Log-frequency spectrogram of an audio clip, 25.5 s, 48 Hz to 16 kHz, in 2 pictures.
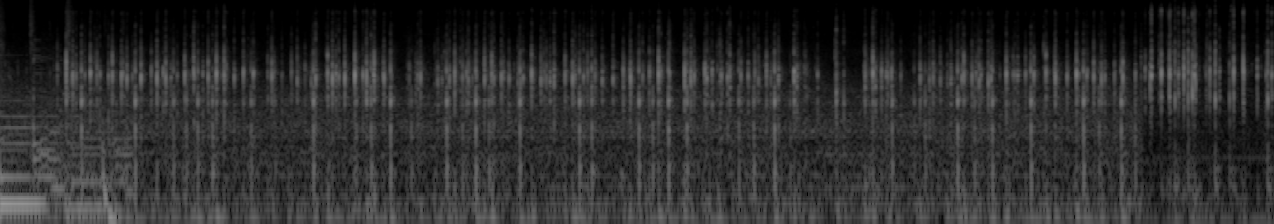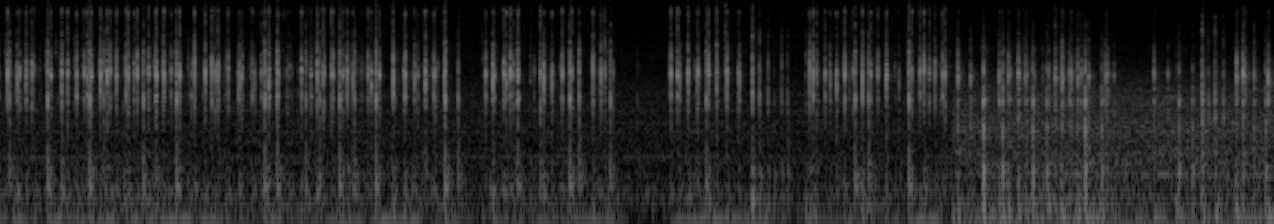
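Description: Rapid, continuous typing on a stock RK R65 mechanical keyboard, close and crisp with dense overlapping key clacks and an occasional brief pause, no other sounds.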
